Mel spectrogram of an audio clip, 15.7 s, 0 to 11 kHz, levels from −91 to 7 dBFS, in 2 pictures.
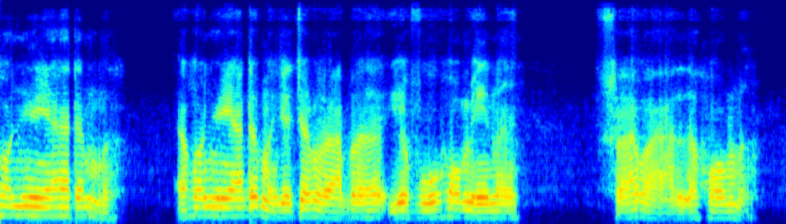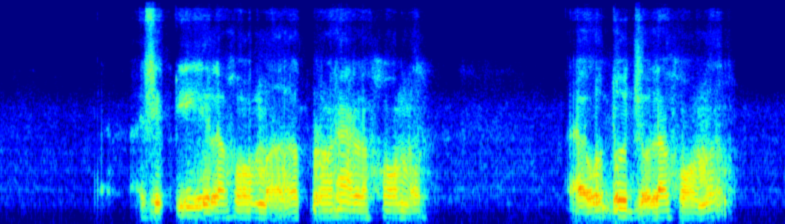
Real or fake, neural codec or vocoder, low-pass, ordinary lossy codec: fake; codec, 16 kHz in and 24 kHz out, 1.1 kbps, FireRedTTS-2 codec; 9.9 kHz; Opus, 16 kbps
